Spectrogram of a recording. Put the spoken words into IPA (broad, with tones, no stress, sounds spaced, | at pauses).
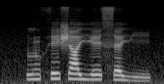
l ũ˨ h e˧ ʃ a˧ j e˧ s ɛ˧ j i˨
